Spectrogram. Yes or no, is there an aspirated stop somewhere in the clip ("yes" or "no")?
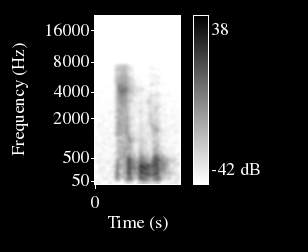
no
